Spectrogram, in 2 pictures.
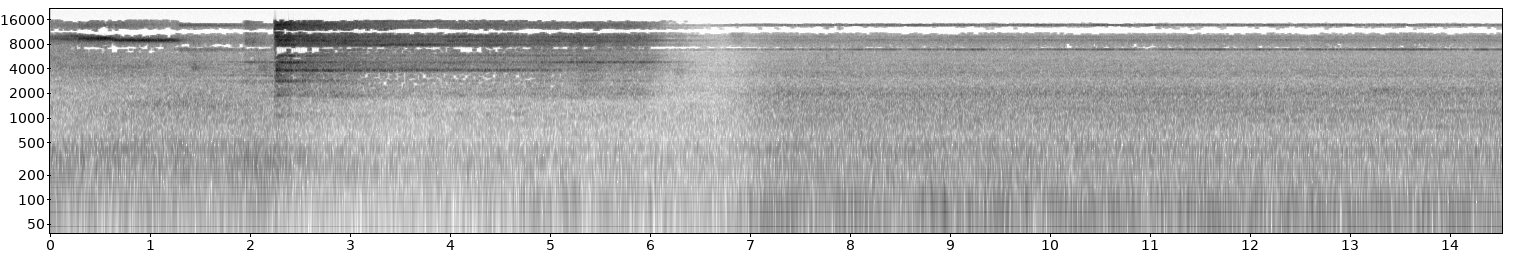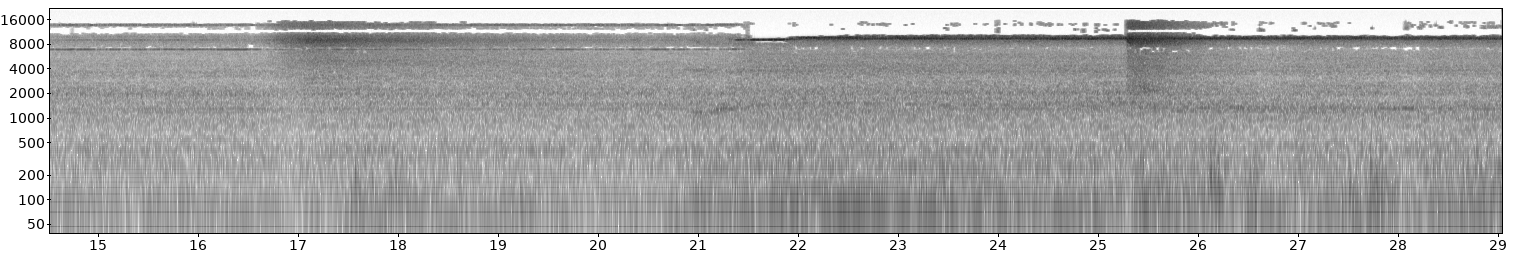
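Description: Diesel multiple unit moving through the platform with its wheels squealing on the rails. After a cut, a steady low diesel engine rumble from units at the platform, growing louder about 22 seconds in as a Class 166 draws in on the next track.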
